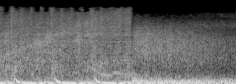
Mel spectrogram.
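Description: Extremely fast, distorted speedcore at about 1500 BPM: the kick drums run together into a continuous low buzz, with a falling swoop repeating roughly three times a second. About 1.3 seconds in, the treble cuts away and the sound thins out.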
